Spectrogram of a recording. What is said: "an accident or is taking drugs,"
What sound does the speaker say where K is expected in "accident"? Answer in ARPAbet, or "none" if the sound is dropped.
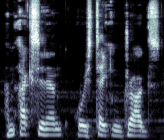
K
